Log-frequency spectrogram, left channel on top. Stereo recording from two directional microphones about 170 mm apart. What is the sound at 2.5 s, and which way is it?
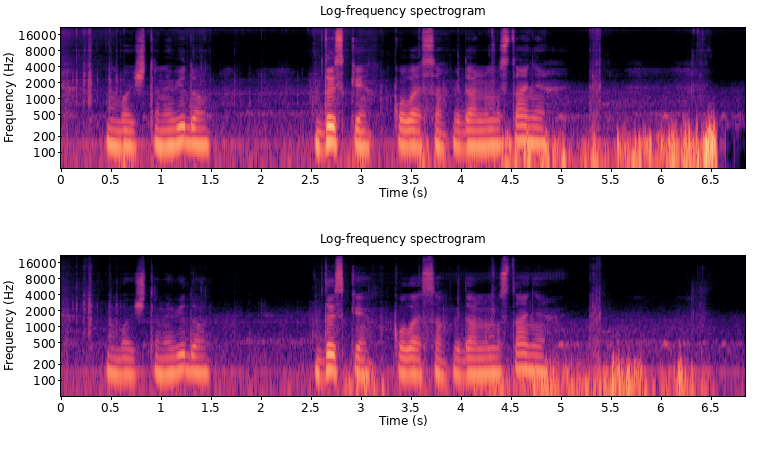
Speech, 5° left (ahead or behind).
